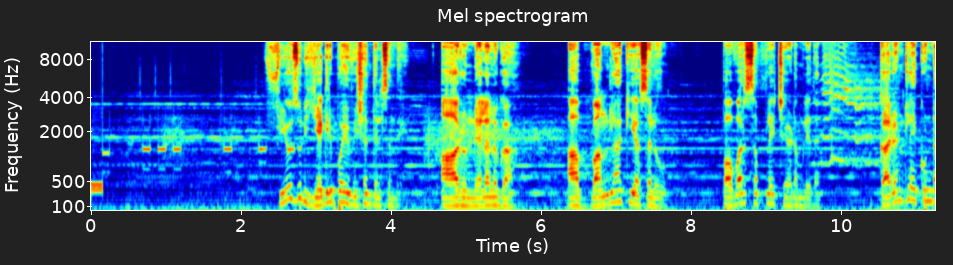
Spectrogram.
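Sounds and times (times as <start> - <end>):
telephone keypad dialing beeps calling the electricity office: 0.0 - 1.2
speech: 2.4 - 5.8, 6.4 - 7.8, 8.4 - 11.2.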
